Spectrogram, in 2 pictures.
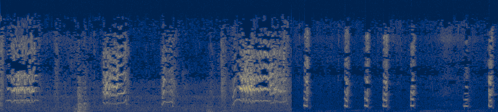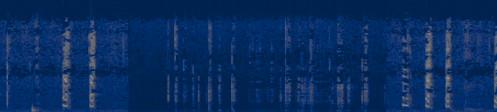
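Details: Pet cat chattering at prey it cannot get to, a bird or insect: dense noisy chirps at first, then sharp clicking ticks repeated about every half second, a silent gap, and more quick clicks at the end.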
